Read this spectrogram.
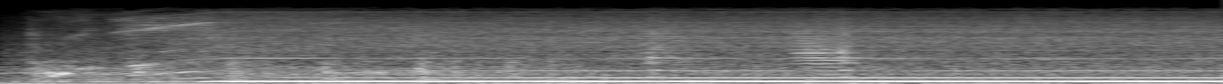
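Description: A machine spindle spins up and whirs with a steady high hum.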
